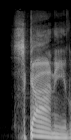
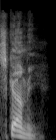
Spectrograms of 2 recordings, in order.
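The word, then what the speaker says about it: Sconnie: How do you pronounce that? – SCANI, like Wisconsin.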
